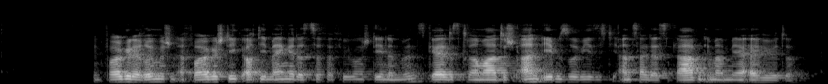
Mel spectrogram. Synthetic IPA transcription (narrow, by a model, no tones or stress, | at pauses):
ʔɪnfɔlɡədeːɐʁ̞øːmɪʃn̩ɛ̰ɐfɔlɡəʃtiːka̰ʊxd̥iːmɛŋədɛst͡suːɐfɛɐfyːɡʊŋʃteːəndənmʏnt͡sɡ̥ɛldəsd̥ʁamaːtɪʃʔa̰nʔeːbm̩zoːviːzɪçd̥iːʔant͡saːldeːɐsklaːvn̩ʔɪmɐmeːɐʔɛɐhøːtʰə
